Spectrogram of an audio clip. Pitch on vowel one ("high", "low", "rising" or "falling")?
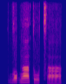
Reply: high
